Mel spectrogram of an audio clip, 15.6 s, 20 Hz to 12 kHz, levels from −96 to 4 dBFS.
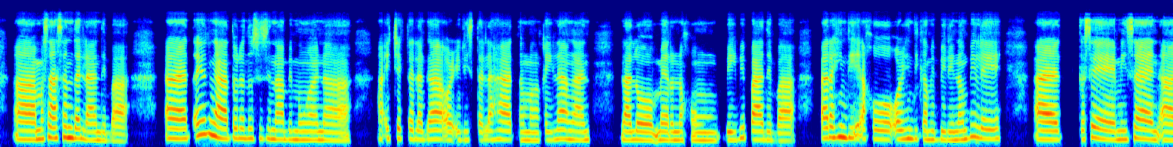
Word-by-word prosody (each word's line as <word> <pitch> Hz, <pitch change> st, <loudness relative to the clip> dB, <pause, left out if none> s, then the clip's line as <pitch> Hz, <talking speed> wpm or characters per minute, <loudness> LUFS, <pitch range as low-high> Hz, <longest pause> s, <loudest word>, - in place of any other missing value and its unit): ah, 200 Hz, -1 st, +3 dB
masasandalan, 220 Hz, -3 st, +3 dB
'di 180 Hz, -, -8 dB
ba? 165 Hz, -2 st, -1 dB, 0.5 s
At 225 Hz, -1 st, +5 dB
ayun 315 Hz, +4 st, +3 dB
nga, 230 Hz, -6 st, +6 dB
tulad 225 Hz, -1 st, -3 dB
do'n 225 Hz, -, -3 dB
sa 225 Hz, 0 st, -7 dB
sinabi 200 Hz, -3 st, -2 dB
mo 195 Hz, -1 st, -3 dB
nga 190 Hz, 0 st, -2 dB
na, 190 Hz, -1 st, -2 dB, 0.7 s
ah, -, -, -3 dB
i-check 225 Hz, -1 st, -4 dB
talaga 205 Hz, 0 st, 0 dB
or -, -, 0 dB
ilista 190 Hz, 0 st, -8 dB
lahat 195 Hz, +1 st, -1 dB
ng 185 Hz, -, -7 dB
mga 180 Hz, 0 st, -4 dB
kailangan. 195 Hz, 0 st, -1 dB, 0.5 s
Lalo 190 Hz, -1 st, +2 dB
mayroon 185 Hz, 0 st, -1 dB
akong 180 Hz, -1 st, -5 dB
baby 185 Hz, +6 st, -4 dB
pa, 195 Hz, -2 st, +2 dB
'di 190 Hz, -, -6 dB
ba? 170 Hz, -1 st, 0 dB, 0.3 s
Para 240 Hz, +1 st, +4 dB
hindi 250 Hz, 0 st, +4 dB
ako 205 Hz, -2 st, -1 dB
or 205 Hz, -, +2 dB
hindi 215 Hz, 0 st, -2 dB
kami 200 Hz, -1 st, -3 dB
bili 190 Hz, -1 st, -4 dB
ng 195 Hz, +2 st, -1 dB
bili 225 Hz, -5 st, -1 dB, 0.5 s
at 200 Hz, -1 st, +5 dB, 0.2 s
kasi 205 Hz, -1 st, +1 dB
minsan, 200 Hz, 0 st, +1 dB
ah, 185 Hz, -1 st, +3 dB
200 Hz, 165 wpm, -23 LUFS, 190-220 Hz, 0.7 s, nga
